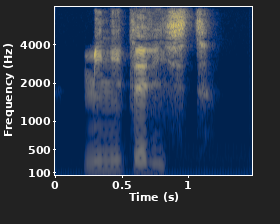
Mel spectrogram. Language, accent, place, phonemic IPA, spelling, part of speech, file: French, France, Lyon, /mi.ni.te.list/, minitéliste, noun, LL-Q150 (fra)-minitéliste.wav
- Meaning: Minitel user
